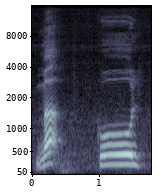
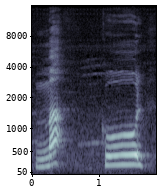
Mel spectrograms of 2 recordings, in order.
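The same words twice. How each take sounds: The two takes are said the same way.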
